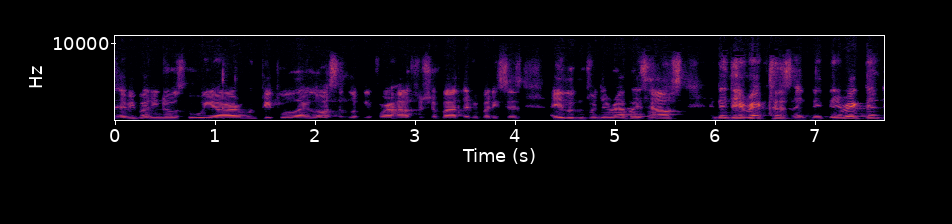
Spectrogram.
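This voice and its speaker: Earnest, halting man talking casually. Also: fairly high pitch, vocal fry, poor audio. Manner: halting, restarts phrases, earnest. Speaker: rabbi. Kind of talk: casual live-stream chat.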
